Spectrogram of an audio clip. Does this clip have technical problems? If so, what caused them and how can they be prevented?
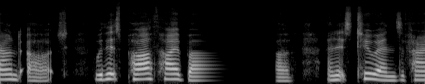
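Yes: a call audio freeze from 1.93 to 2.79 s, after "with its path high", likely from delayed packets emptying the jitter buffer; the sound stretches, then falls silent for about 490 ms before resuming intact. A steadier network path or a deeper adaptive jitter buffer would prevent it.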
